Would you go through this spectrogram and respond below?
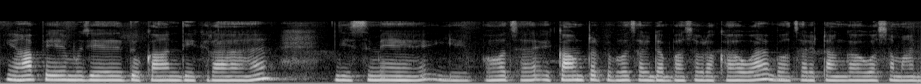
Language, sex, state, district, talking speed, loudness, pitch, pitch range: Hindi, female, Bihar, West Champaran, 165 wpm, -18 LUFS, 195 Hz, 190-205 Hz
